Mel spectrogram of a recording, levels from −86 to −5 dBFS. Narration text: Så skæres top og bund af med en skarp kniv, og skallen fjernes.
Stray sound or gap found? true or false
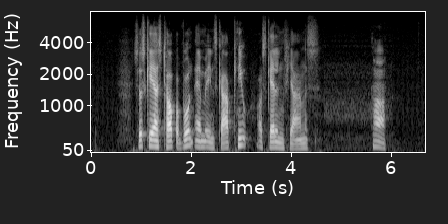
true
